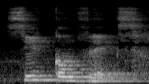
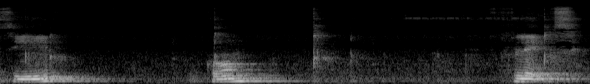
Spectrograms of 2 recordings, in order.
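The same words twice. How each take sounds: First: Circunflex stretched out slowly; drawn out. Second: Circunflex dragged out syllable by syllable; very slow. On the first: Teacher introduces the accent, slowly. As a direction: linger on each syllable of circunflex. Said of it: "Ahora vamos a ver el acento". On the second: Teacher models the word very slowly. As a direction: stretch circunflex as long as you can. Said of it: "Acento circunflex". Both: Shown as a demonstration.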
